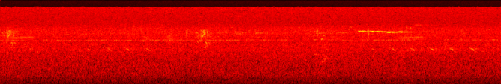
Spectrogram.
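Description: Faint high chirps and whistles of small birds over steady background noise, with a row of short falling chirps about two to three seconds in and again near the end, and a thin high whistle about seven seconds in.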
